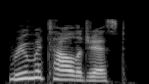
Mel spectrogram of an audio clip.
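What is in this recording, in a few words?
"rheumatologist", British English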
